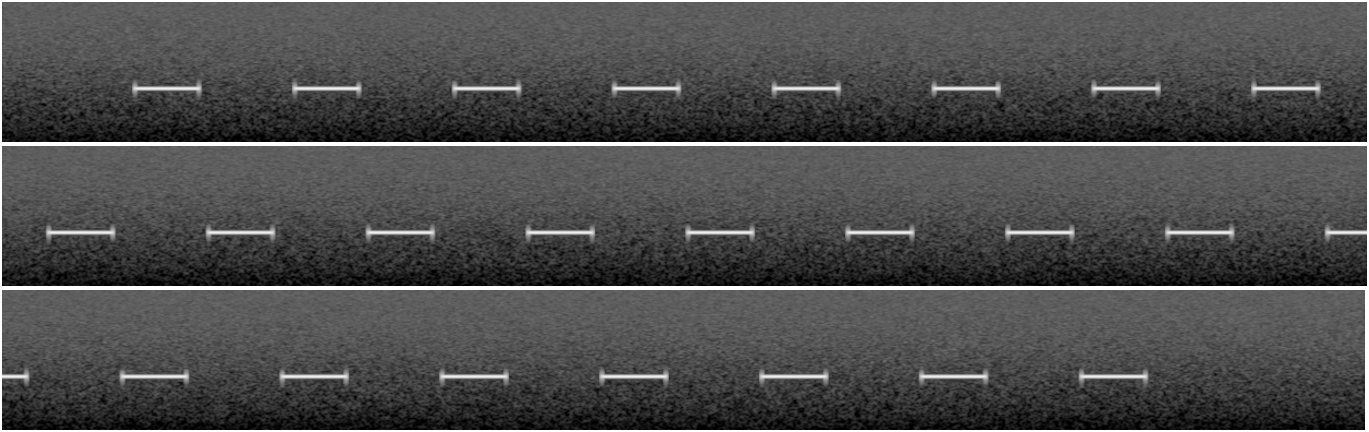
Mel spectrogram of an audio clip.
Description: Evenly repeated beeps. There is no code.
